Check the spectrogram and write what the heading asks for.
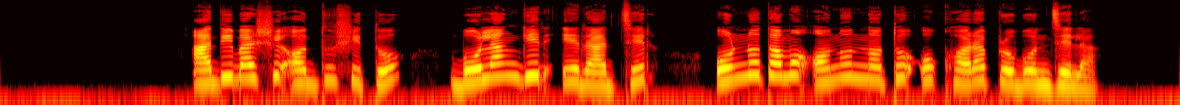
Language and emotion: Bengali, neutral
